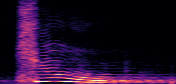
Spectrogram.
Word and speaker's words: cute: C cute cute cute last e silent and you have to say this previous Vel as a u it's a cute this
